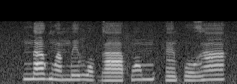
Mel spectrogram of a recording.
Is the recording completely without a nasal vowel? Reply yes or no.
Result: no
